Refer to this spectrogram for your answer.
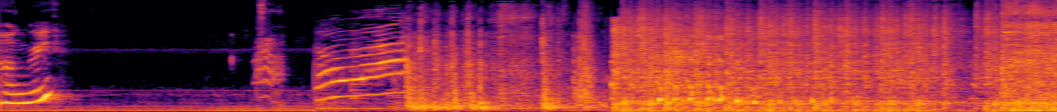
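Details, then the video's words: Kitten crying with two rising, harmonic mews, a brief one at the start and a longer upward-sweeping wail a few seconds later, then several seconds of loud rustling noise and a human voice. "kitten meowing crying"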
